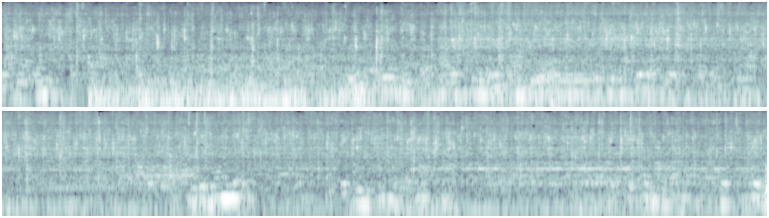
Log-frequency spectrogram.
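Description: Hot oil sizzles and crackles steadily as food fries.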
